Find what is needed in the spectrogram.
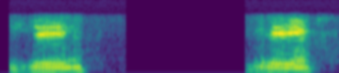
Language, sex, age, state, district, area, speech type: Urdu, male, 18-30, Delhi, South Delhi, urban, conversation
